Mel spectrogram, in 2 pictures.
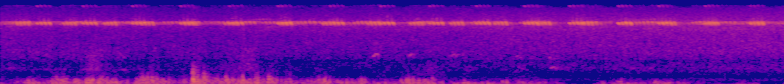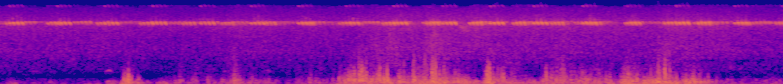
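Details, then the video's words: On a Romanian hillside at Zorlesti, crickets keep up a high, even chirping in quick pulsed bursts, while low gusty rumbles come and go and swell loudly in the second half. "Crickets sound"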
